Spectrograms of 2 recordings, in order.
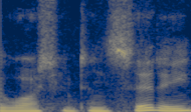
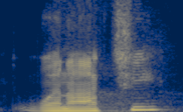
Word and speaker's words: Wenatchee: I can say Washington City. No, it's not a Washington City. It's Wenatchee? yeah. Wenatchee? I don't. Wenatchee. Wenatchee.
